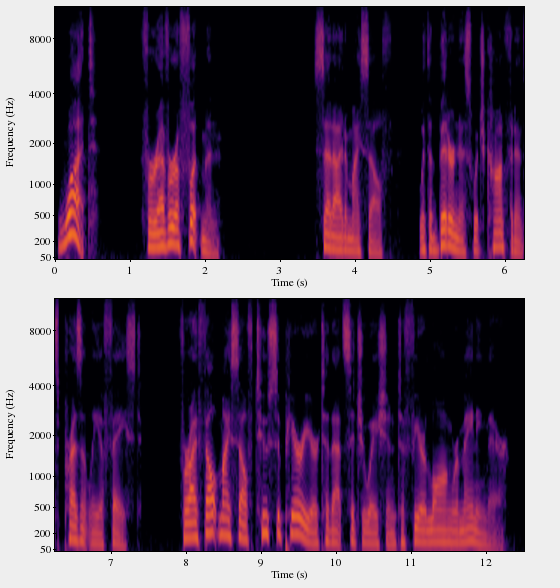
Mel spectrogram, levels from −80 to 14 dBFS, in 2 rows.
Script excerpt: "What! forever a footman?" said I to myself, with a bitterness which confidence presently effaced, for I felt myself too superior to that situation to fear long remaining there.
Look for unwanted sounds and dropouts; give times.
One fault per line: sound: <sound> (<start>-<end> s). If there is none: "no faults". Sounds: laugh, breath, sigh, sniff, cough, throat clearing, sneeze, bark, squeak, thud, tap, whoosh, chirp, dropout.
no faults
